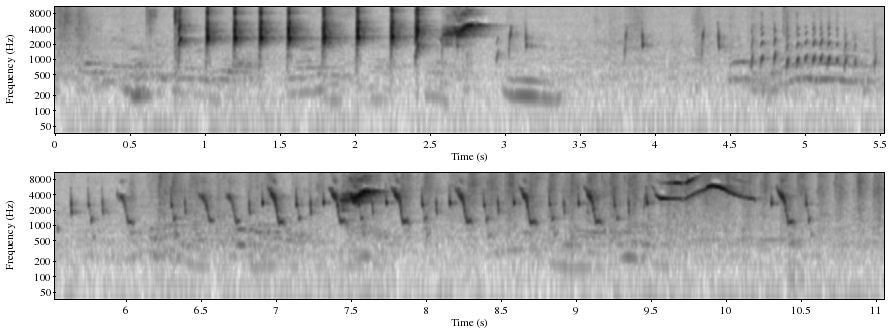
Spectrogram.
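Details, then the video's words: Caged pet sakura Java sparrow song opening with a fast train of clicking notes, then bubbling chirps and warbled trills, closing with a clear rising-and-falling whistled flourish. "さえずり文鳥動画 Java sparrow chirping"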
